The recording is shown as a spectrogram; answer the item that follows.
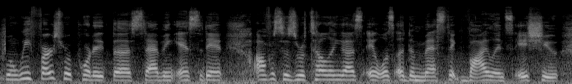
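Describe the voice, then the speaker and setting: The speech moves at a fairly quick pace with fairly even intonation and very even loudness. Noticeable background noise runs underneath. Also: woman, medium pitch for a woman. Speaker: news reporter. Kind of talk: live TV news report. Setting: outdoors.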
